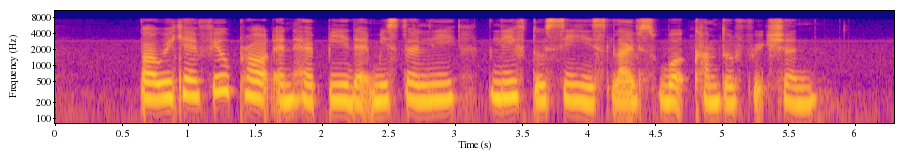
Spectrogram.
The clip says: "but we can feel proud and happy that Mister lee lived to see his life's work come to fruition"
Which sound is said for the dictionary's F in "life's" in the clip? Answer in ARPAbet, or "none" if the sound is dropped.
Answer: F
